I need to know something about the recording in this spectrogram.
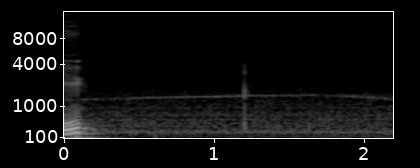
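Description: A faint high tone that glides slowly up and then back down in pitch, with one light tap about a second in, which fits a stylus on the tablet screen while the label "6'" is written.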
